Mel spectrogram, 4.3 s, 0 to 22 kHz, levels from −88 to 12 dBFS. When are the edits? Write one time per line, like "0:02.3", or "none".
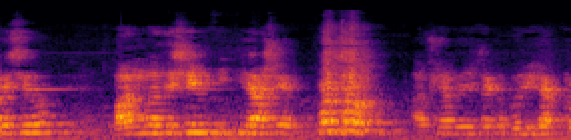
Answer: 0:03.0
